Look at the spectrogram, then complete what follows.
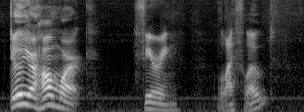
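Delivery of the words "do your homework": put-on slurring, very loud. As he finally falls asleep, someone calls out after a door slams, slurred voice. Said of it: "a slurred voice".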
